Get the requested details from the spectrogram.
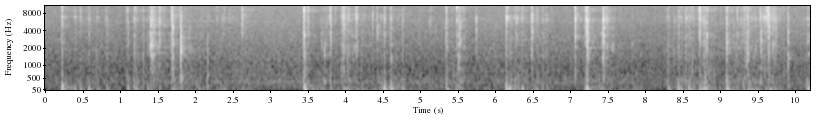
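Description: A metal utility knife blade cuts and scrapes a small, solid, cream-colored bar of soap, with chunks breaking off. The sound is a dense, irregular run of crisp clicks and snaps, each a dull low thump with a bright crackling edge that dies away almost at once. Quieter scraping fills the gaps between bursts.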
